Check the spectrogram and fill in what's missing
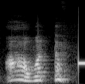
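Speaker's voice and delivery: startled yell, high and loud; shocked loud outburst. Acted. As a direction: blurt it out in shock at the blood. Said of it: "can't help but yell".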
